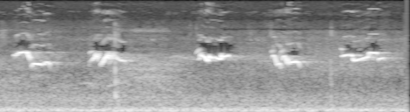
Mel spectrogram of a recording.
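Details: American robin at a campground in Palisade State Park, Utah, chirping all day long: five short, bright, slurred high notes, each dropping in pitch, roughly every half second, over low background rumble.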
